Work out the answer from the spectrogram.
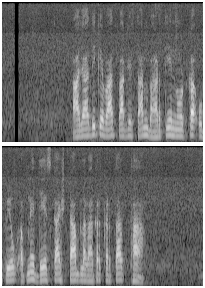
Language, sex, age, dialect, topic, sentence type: Hindi, male, 31-35, Kanauji Braj Bhasha, banking, statement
